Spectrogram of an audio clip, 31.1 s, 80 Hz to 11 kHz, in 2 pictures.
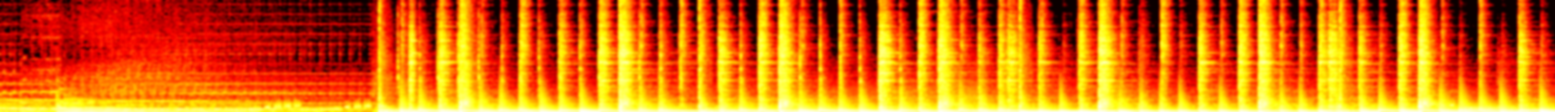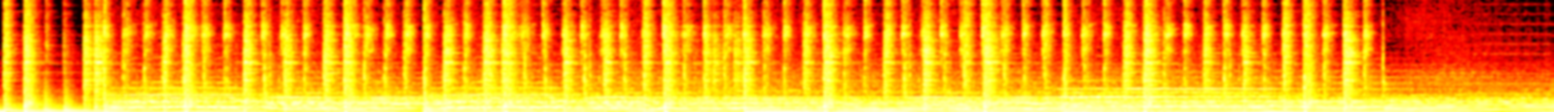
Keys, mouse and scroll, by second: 0.2 middle click, 0.8 click, 1.1 click, 3.4 click, 3.9 click, 4.5-5.2 scroll down 2, 5.6 middle click, 8.3 click, 9.2 click, 9.9 scroll down 3, 10.0 middle click, 10.4 click, 11.6 click, 14.4 click, 15.4 click, 16.6 middle click, 17.1 click, 18.0 click, 18.8 click, 19.2 middle click, 20.0 scroll down 2, 20.2 middle click, 21.7 click, 24.0 click, 25.2 space, 29.4 space, 30.4 click.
